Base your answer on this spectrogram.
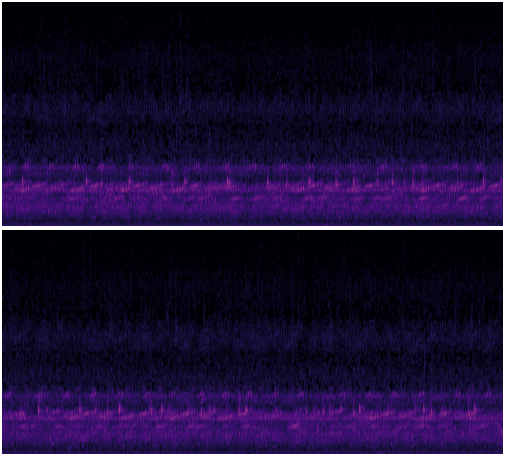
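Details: At a lake, a large chorus of frogs keeps up an unbroken wall of high-pitched croaks and trills, individual sharp notes surfacing irregularly throughout, over soft steady background noise.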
